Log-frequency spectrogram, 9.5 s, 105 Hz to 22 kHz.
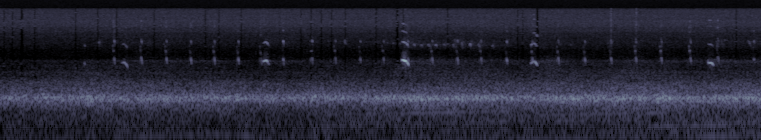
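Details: Two young ospreys, 29 and 27 days old, teetering on a Boulder County nest, caught by a nest cam on 14 June 2019: rapid, regular thin high chirps about twice a second, with some louder bent notes, over constant low rushing noise.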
